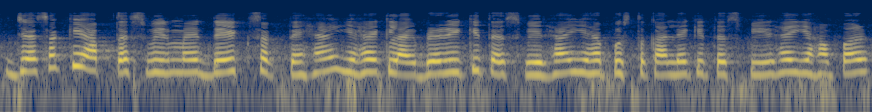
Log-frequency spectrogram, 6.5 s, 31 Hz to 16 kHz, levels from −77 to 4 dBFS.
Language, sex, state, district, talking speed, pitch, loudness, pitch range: Hindi, female, Haryana, Rohtak, 190 wpm, 275 Hz, -13 LUFS, 260-290 Hz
